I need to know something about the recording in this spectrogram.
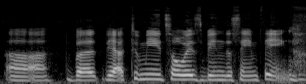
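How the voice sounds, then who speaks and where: Female interview guest from Romania, mid-pitched, earnest and reflective, prone to laughing as she talks. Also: steady tone, moderate pace. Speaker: guest, artist. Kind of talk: reflective personal conversation.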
